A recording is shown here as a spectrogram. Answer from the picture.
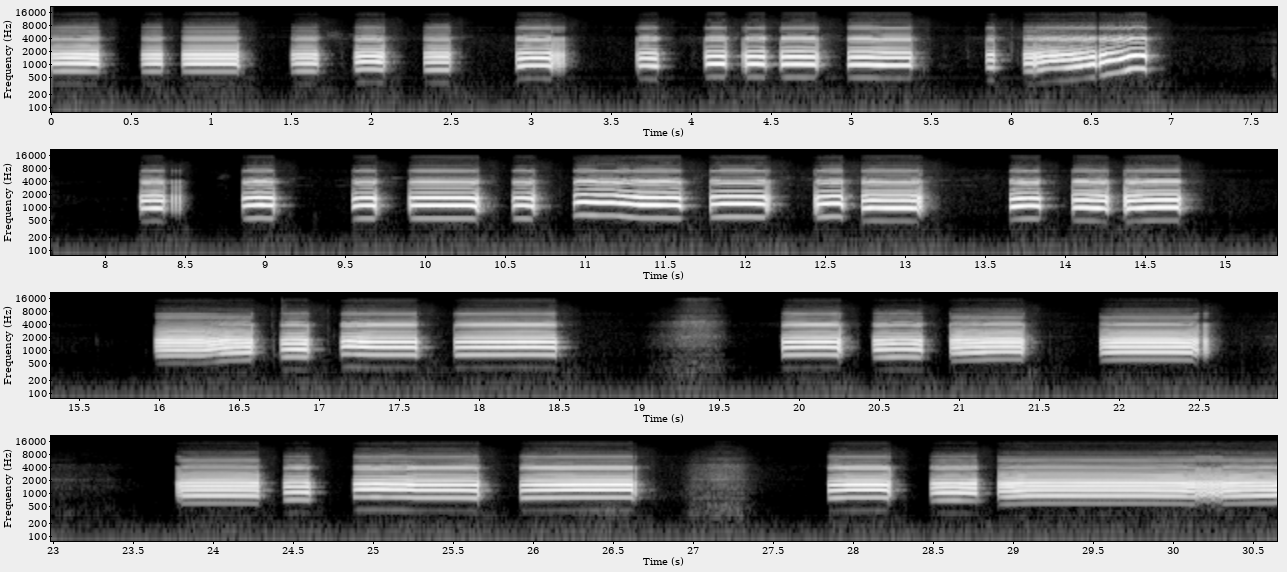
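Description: Otamatone played as a tune: a string of short, separate notes, several of them sliding up in pitch, with a couple of brief pauses.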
